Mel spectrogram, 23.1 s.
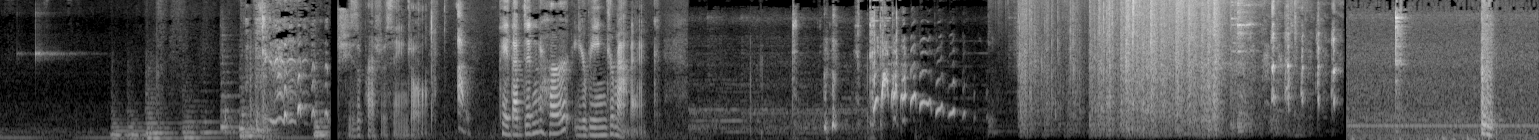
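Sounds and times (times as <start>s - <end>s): paper bag crinkling and rustling: 14.8s - 19.1s.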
